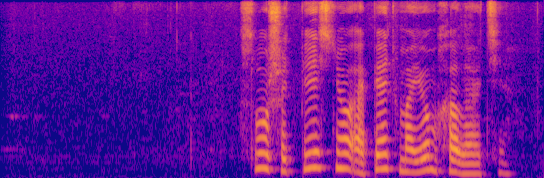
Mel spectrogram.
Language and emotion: Russian, neutral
